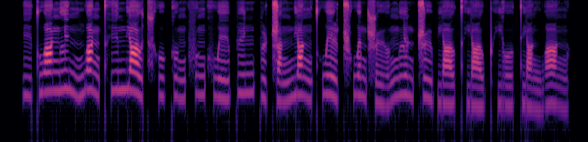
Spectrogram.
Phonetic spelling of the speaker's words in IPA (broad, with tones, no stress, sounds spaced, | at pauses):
i˨˩ t̪ w ɑ˦ ŋ l i˥˨ ŋ m w ɑ˥˨ ŋ t̪ʰ i˦ n̪ j ɑ˥˨ ʊ̯ t͡sʰ u˨˦ k ʊ˨˦ ŋ f ʊ˦ ŋ x w e˨˦ ɪ̯ p y˦ n p y˨˩ ʈ͡ʂ ɑ˨˦ ŋ n̪ j ɑ˥˨ ŋ t̪ʰ w e˥˨ ɪ̯ ʈ͡ʂʰ w ə˥˨ n ʂ ɻ̩˨˩ ɤ˦ ŋ l y˥˨ n ʈ͡ʂ ɻ̩˥˨ p j ɑ˨˦ ʊ̯ t̪ʰ j ɑ˨˦ ʊ̯ pʰ j o˨˦ ʊ̯ t̪ j ɑ˨˩ ŋ w ɑ˥˨ ŋ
